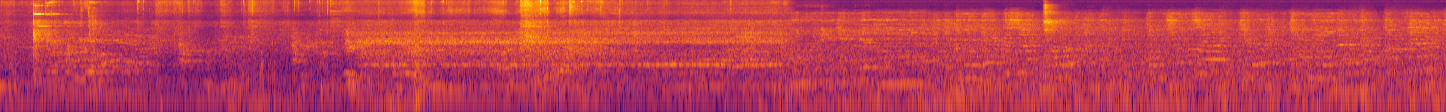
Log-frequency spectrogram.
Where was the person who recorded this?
in a cafe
